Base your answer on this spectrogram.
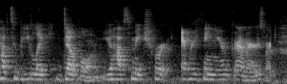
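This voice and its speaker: A woman's raised, projected voice over noticeable background noise. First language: Portuguese. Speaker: writer and contest mentor. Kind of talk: casual vlog monologue.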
